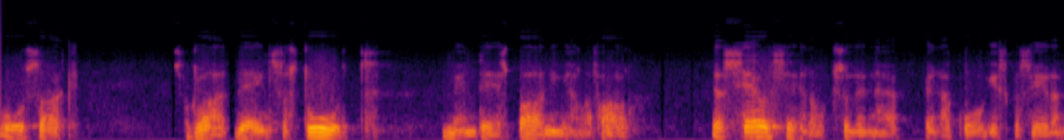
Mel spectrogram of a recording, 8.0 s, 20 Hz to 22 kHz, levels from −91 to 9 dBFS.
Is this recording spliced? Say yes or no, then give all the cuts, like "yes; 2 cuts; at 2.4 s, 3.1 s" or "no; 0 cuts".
no; 0 cuts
